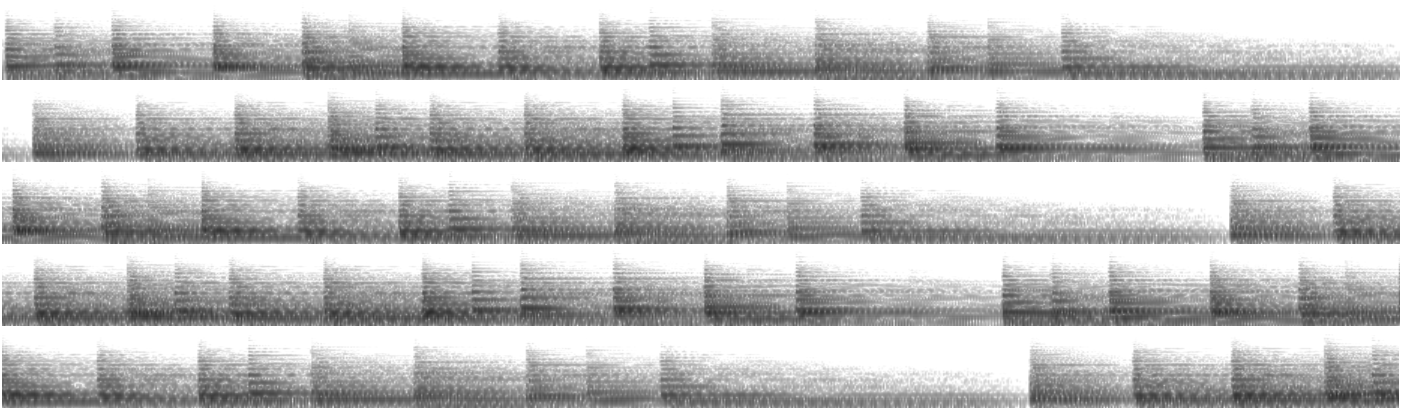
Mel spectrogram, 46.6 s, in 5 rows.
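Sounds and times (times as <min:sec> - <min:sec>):
hymn on piano: 0:00.0 - 0:46.5.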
